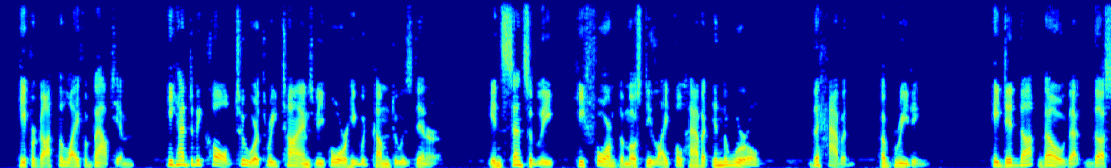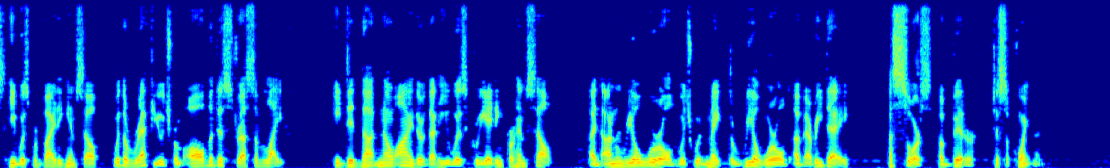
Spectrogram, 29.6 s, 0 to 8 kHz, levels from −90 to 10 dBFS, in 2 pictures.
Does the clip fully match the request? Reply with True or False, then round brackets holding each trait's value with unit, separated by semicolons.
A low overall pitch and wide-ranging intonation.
False (130 Hz; 4.9 semitones)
